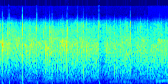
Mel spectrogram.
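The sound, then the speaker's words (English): A Phoenix audience applauds steadily to welcome Albert Brooks, a dense wash of many hands clapping at once with sharp individual claps popping through, loud and sustained with no pause and no talking over it. “So would you please welcome, with a big Phoenix applause, all the way from Hollywood, California, Mr.”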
